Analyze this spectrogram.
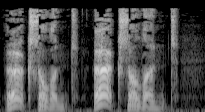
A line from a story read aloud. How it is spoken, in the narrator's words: Stoic the Vast boomed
